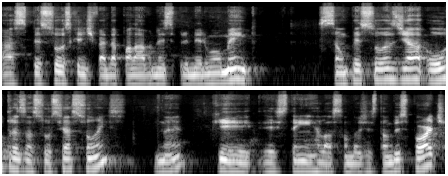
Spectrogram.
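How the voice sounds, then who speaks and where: With ordinary pitch variation, a man talks in a fairly low pitch. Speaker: moderator, sports management professor. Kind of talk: online panel moderation. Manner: slow, deliberate.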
